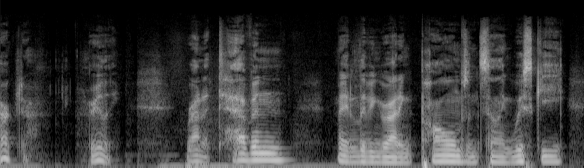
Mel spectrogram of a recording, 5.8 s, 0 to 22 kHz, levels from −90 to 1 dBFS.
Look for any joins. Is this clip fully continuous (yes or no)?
yes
